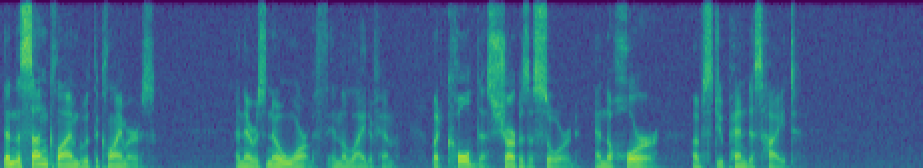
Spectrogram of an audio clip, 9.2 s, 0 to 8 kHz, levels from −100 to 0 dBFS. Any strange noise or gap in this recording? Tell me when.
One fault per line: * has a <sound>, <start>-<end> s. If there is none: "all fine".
all fine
